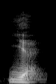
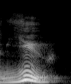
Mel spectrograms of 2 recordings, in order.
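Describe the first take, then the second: First: The vowel is reduced to a weak schwa. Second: The vowel is a full 'oo' sound. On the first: "to that schwa sound again" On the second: "the oo in you"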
